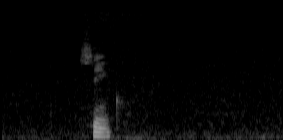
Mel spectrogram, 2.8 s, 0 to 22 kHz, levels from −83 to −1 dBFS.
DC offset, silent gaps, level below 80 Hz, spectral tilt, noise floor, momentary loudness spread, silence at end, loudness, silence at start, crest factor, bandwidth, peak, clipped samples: under 0.1%; none; -74 dBFS; -7 dB/octave; -68 dBFS; 26 LU; 1.65 s; -42 LUFS; 0.8 s; 24 dB; 16.5 kHz; -24 dBFS; under 0.1%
